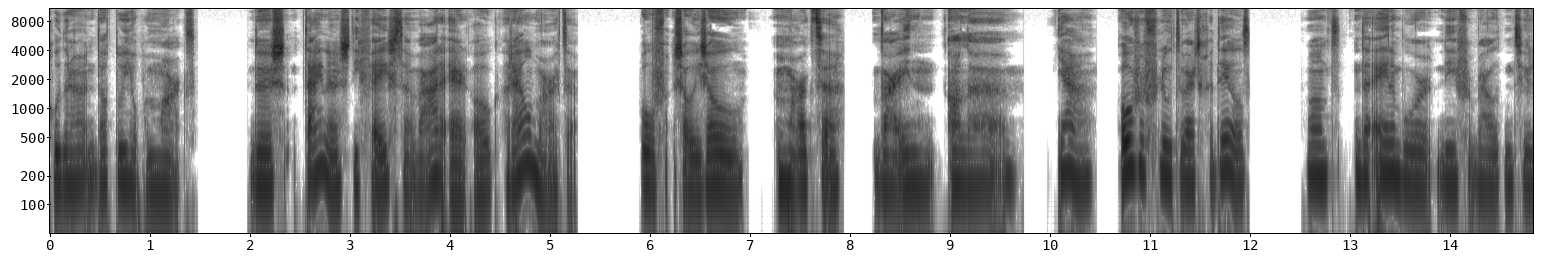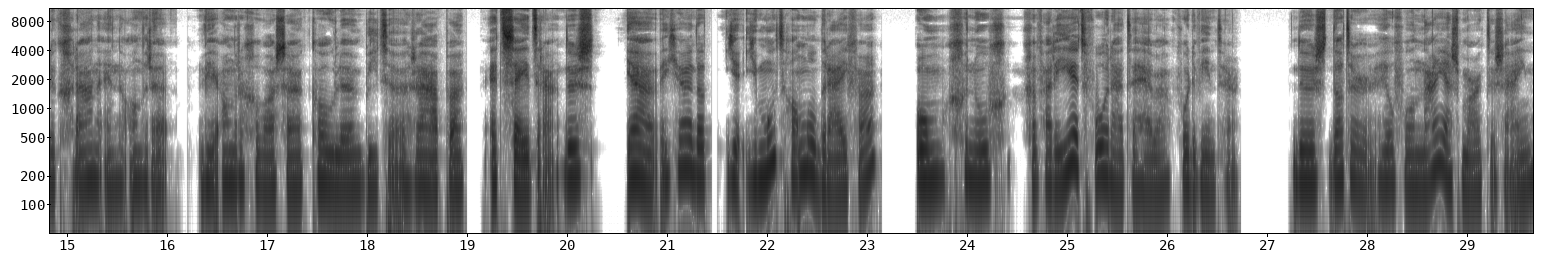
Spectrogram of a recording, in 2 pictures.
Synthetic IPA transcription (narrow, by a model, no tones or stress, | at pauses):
χudəɾədɔt̚d̥ujəɔpənmɑɹk̚t | døstɛjdənsdifeːstə̰ʋaːɾə̰ʔɛɹo̰wkrɛlˠma̰ɹk̚tʰə̰ | ɔfso̰ːʋizoː | mɑɹktʰə | ʋaːɹɪnʔɑlə | jaː | ʔowvəɹflutʋɛɹtχədɪːlˠt | ʋɑntdəʔḛːnəbuːɹdifəɹbawtnatʰyːɹləkχraːnɛ̰ndəʔɑ̰ndəɾə̰ | ʋɪːɹʔɑndəɾəχəʋɑsəkʰowləbitʰə̰raːpə | ʔɛtsejtəra̰døs | jaʋʔḛːtʋədɔtjəjəmuthɑndəlˠdrɛjvə | ʔɔmχənuχχəvaːɾiɪːɹtfoːɾaːtʰəɦɛbəfʊːɹdəʋɪntʰə̰ɹ | døsdɔtɛɹɦɪːəlˠvɪːlˠnaːjasmɑɹk̚tʰəzɛ̰jn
